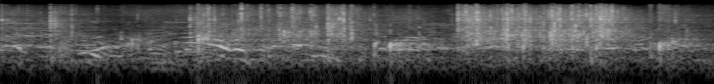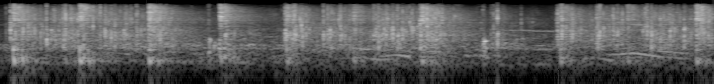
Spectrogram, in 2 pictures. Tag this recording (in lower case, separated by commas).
speech, music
